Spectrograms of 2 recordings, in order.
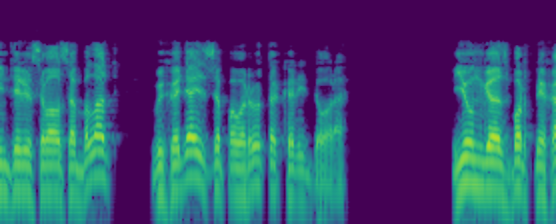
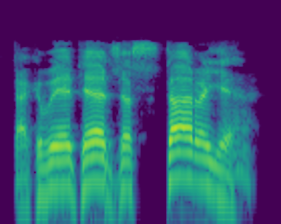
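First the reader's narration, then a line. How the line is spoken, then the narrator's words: Hissed with cold fury. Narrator (Russian): наливаясь холодной яростью, прошипел Влад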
